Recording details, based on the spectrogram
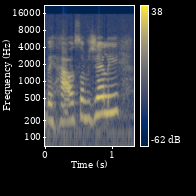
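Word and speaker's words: djeli: You know, the jelly we used to go around in the village telling people the stories. Oh, is it like the drums thing that people, Yes. So that's why it's spelled D-J-E-L-I.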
